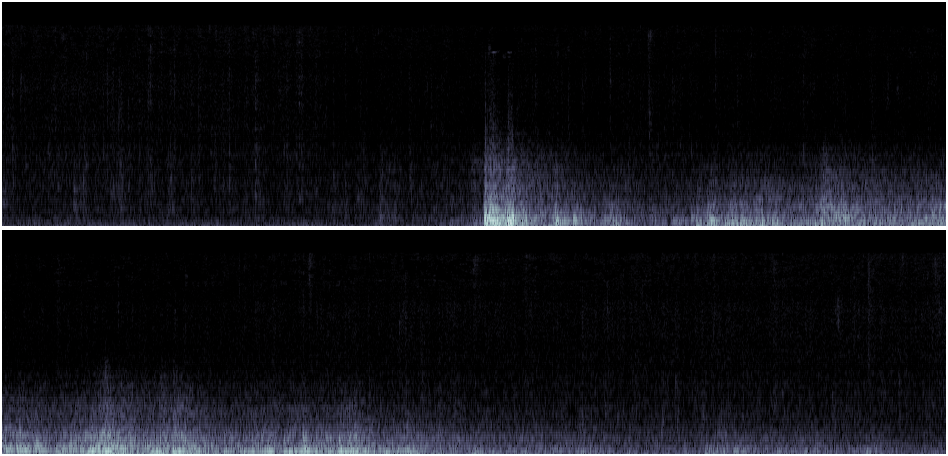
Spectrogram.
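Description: Thunderstorm sound effect: steady rain, then about five seconds in a sudden thunderclap that rolls into a long low rumble, swelling again and slowly dying away.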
